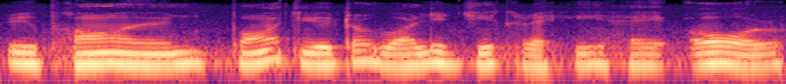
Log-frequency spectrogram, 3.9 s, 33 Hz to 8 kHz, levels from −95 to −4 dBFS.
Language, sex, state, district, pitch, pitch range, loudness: Hindi, male, Haryana, Rohtak, 125 Hz, 120-130 Hz, -16 LUFS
